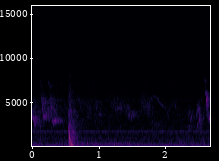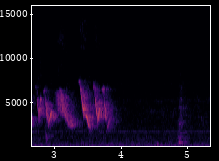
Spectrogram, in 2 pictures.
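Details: House bunting (Emberiza sahari sahari) at a riad in Marrakech, Morocco, on 22 June 2024 gives a brief burst of bright, high chirping notes tumbling over about a second, with a sharp knock before and faint low hum.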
